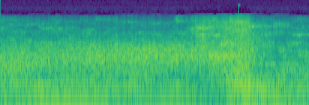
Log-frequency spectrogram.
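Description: Electronic title-sequence soundtrack: a low steady drone of held tones, with a whoosh that swells and peaks about three seconds in.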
